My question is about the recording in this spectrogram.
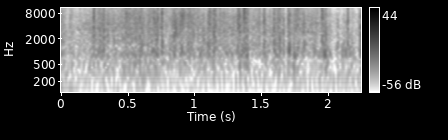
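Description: Paper coffee filters crinkling in many small, faint crackles as hands bunch the stack and press it down into a plastic tub of dye.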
